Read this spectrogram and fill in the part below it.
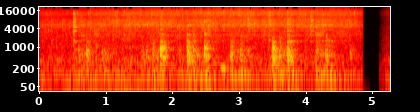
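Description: Onion and chilli fry in oil while being stirred, a constant close sizzle broken by scraping utensil strokes, cutting off abruptly just before the end.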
